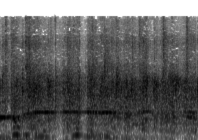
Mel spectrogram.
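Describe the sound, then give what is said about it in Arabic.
Steady audience applause for the performers of a sketch, a dense wash of many hands clapping at an even, loud level throughout, with a thin sustained whistle-like tone running faintly beneath it. “آه، كم حد اتبسط في السكتش ده؟ ممكن احييهم جامد يعني”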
